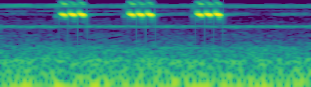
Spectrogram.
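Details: Three quick bursts of a cricket's high, triple-pulsed chirp, evenly spaced, ring out at night over a thin constant trill.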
